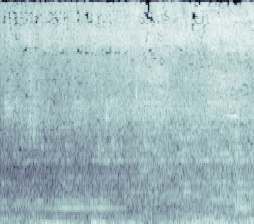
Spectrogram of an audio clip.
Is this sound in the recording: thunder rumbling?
no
